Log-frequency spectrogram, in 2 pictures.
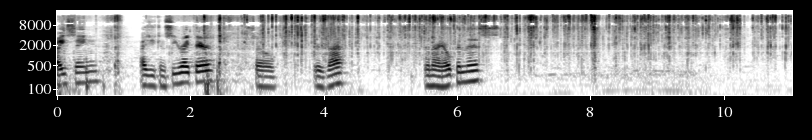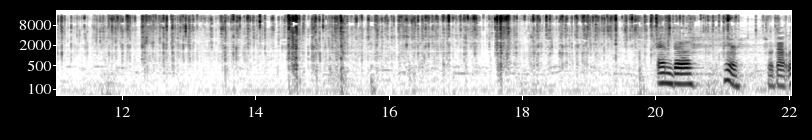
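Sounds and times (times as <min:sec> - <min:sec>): plastic wrapper crinkling and tearing: 0:01.8 - 0:22.0.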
